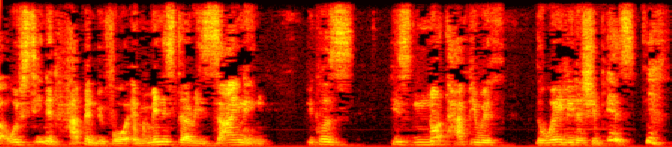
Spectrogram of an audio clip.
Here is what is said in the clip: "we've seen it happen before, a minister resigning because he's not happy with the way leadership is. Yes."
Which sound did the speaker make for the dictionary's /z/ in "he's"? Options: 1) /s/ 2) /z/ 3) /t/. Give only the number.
2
